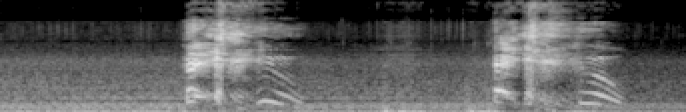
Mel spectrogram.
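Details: Two forceful sneezes in quick succession over car engine rumble from a woman with allergies, who sneezes instantly in the car; repeated allergy sneezing.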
